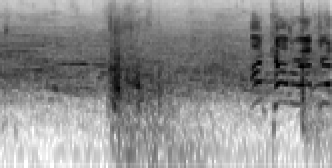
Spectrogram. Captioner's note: body thuds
